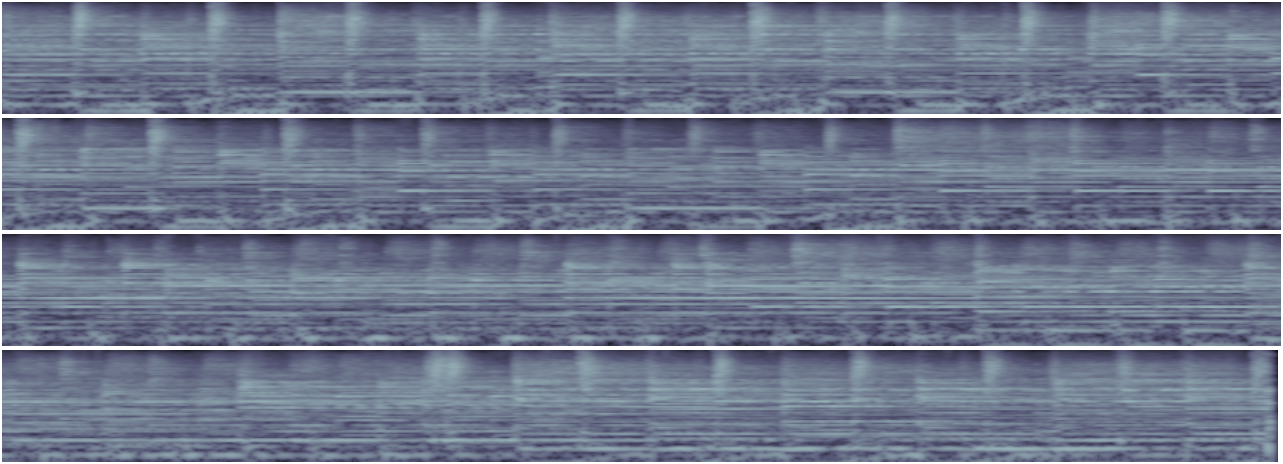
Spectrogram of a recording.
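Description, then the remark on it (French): A loud, dense progressive rock instrumental by a Dutch band reworking a classical symphony theme, with driving drums, bass and layered keyboards or guitars playing steadily throughout, no voices. “c'était un groupe de rock progressif néerlandais qui a fait un énorme succès avec cette version de la cinquième, avant de retomber dans l'oubli quelques années plus tard.”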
